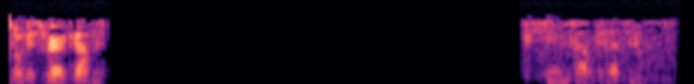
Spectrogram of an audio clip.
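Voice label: Police Department Dispatch, scanner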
